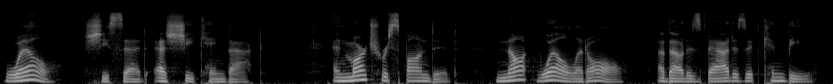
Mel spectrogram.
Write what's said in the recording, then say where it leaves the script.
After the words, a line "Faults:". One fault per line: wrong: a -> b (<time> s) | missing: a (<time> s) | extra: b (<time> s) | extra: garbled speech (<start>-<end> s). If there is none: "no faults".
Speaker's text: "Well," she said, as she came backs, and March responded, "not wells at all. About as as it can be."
"Well," she said, as she came back, and March responded, "not well at all. About as bad as it can be."
Faults:
wrong: backs -> back (2.2 s)
wrong: wells -> well (5.4 s)
extra: bad (7.0 s)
